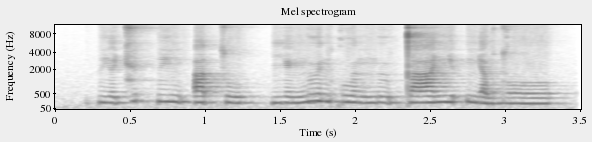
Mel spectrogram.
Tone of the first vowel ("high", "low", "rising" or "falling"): low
